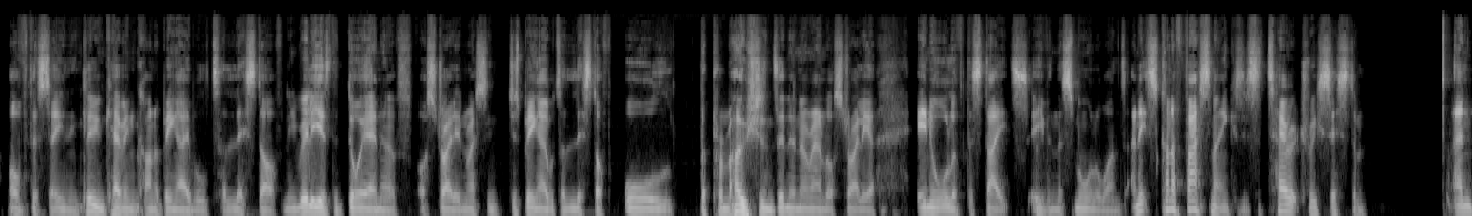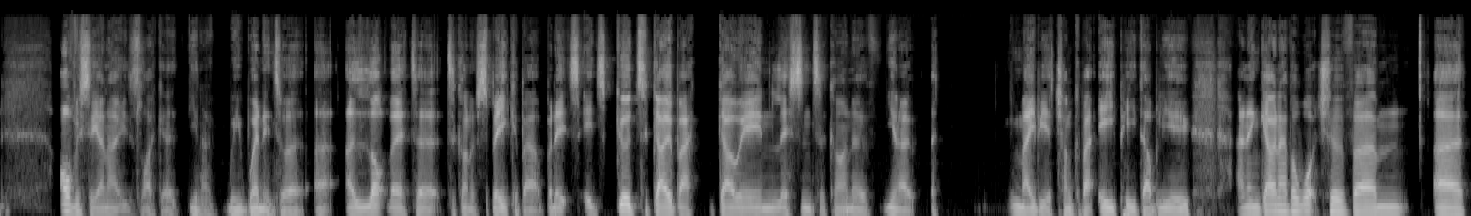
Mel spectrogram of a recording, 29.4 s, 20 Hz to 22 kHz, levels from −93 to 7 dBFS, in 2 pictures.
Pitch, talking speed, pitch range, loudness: 95 Hz, 220 wpm, 85-105 Hz, -23 LUFS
